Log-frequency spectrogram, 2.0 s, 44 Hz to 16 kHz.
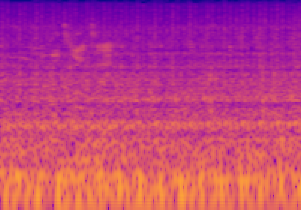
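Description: Bukh 403 tractor's two-cylinder engine idling with a steady, low, pulsing rumble.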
